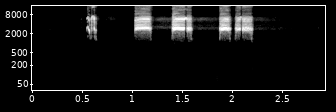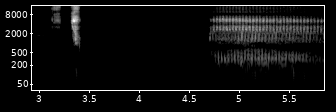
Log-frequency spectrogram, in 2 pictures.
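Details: Harsh, grating black francolin phrase of one lead note and four rapid raspy bursts. Two fainter short notes follow, then a soft, steady buzzing trill closes the recording.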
